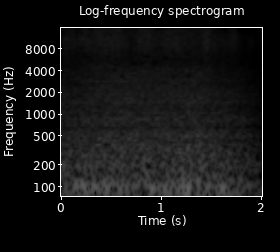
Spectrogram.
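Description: Car being driven, heard from inside the cabin: a steady low engine and road rumble.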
